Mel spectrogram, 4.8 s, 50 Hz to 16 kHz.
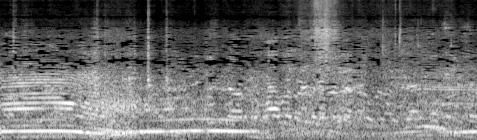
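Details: Improved-breed dairy cow with her calf at Ambari livestock market, Dinajpur, recorded 22 April 2024; a long, steady, low moo holds for about two and a half seconds, then a softer second moo follows amid market crowd chatter and background noise.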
